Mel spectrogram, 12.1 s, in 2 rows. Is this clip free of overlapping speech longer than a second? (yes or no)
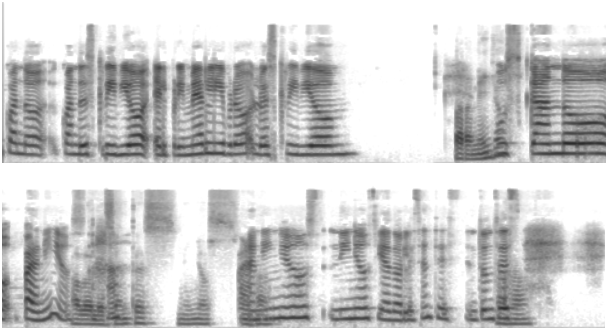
yes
